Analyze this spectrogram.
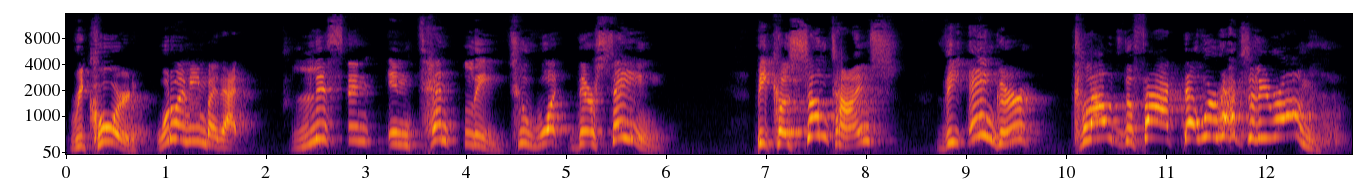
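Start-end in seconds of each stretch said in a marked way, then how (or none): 2.2-12.8 slow, higher urgent preaching. Acted. Preacher urging listeners to listen, slow and high. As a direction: plead with them slowly. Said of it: "preaching emphasis".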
